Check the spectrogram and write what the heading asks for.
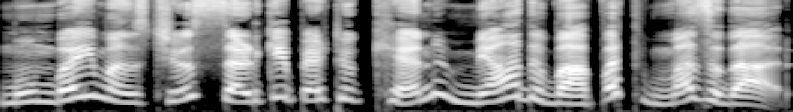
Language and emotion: Kashmiri, happy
